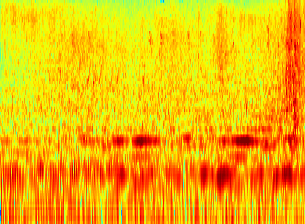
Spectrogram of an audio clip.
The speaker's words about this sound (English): Surrender them to the ebb and flow of the waves.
